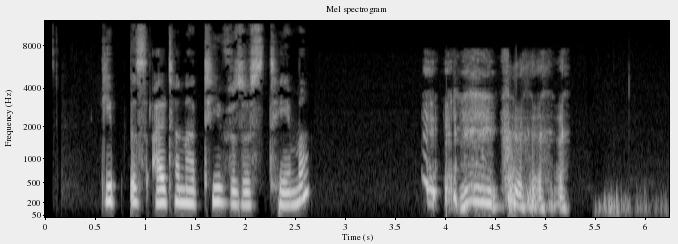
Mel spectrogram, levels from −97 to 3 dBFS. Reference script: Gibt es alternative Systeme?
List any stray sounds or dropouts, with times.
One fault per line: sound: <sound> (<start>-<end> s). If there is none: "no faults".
sound: laugh (3.8-5.3 s)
